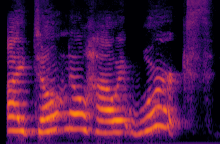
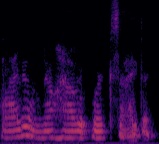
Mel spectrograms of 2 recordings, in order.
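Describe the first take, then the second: First: Quoted wizard line. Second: Own soft admission. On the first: Retold or imitated. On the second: Real, not acted.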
